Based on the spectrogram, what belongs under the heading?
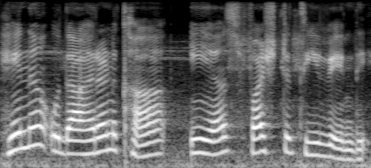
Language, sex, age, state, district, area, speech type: Sindhi, female, 45-60, Delhi, South Delhi, urban, spontaneous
